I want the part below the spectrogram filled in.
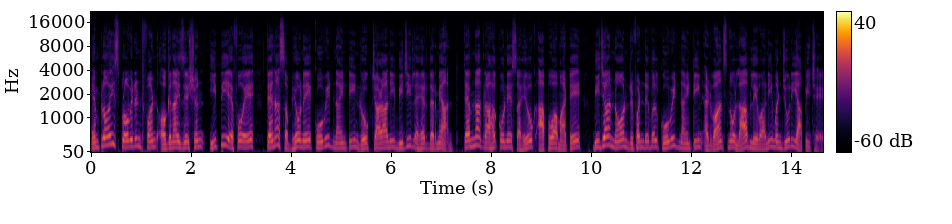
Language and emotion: Gujarati, neutral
